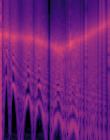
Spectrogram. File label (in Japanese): 風船ひねり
